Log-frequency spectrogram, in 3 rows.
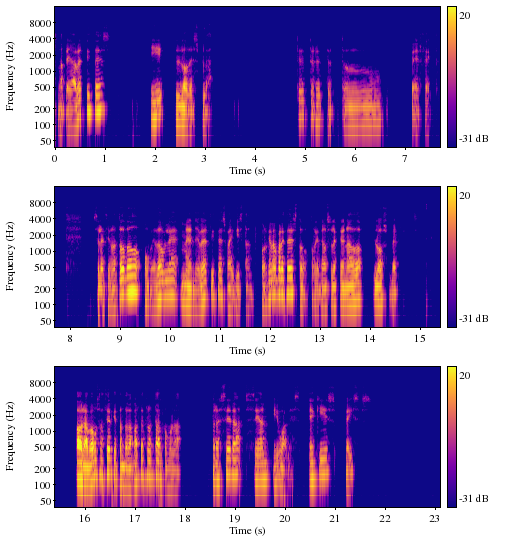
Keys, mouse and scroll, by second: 1.5 g, 2.3 right click, 2.6 g, 3.3 right click, 3.5 g, 4.4 right click, 4.7 g, 5.4 right click, 5.6 g, 6.3 right click, 6.5 g, 7.1-7.8 scroll down 1, 7.8-8.3 scroll up 2, 8.3 a, 8.5 a, 8.9 w, 15.1 KP_3, 16.0-16.5 scroll down 1, 16.5 a, 16.7 z, 17.4 b, 19.9 x.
